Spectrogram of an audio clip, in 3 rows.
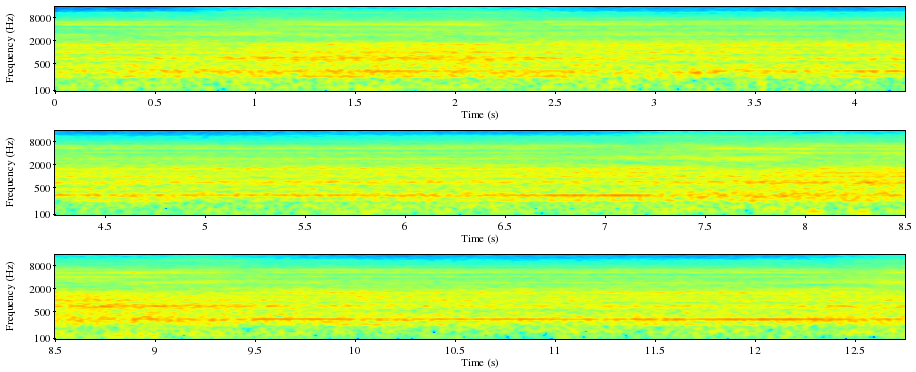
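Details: Rebuilt Hoover Elite 600 upright vacuum, built from parts of several Elites, with a new 7 amp motor and 20-blade fan in place of the original 6 amp: a smooth, even high-pitched whine holding steady with no grinding or surging. Runs sound and fairly quiet.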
